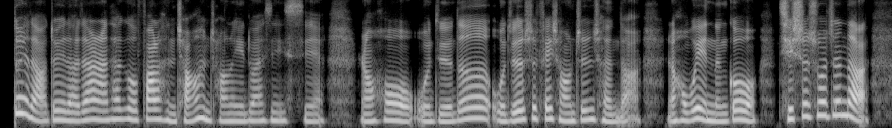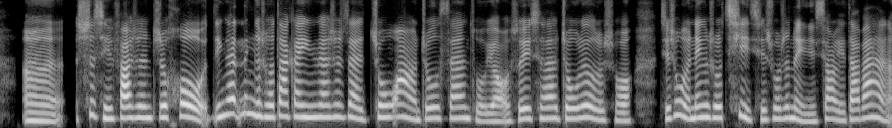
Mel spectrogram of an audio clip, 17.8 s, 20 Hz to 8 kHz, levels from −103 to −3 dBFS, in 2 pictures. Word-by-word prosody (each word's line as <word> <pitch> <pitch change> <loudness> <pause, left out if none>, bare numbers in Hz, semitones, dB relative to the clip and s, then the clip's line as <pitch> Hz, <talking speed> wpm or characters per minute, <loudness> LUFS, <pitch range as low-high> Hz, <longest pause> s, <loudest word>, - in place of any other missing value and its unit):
对 365 -2 +2
的 235 - 0
对 215 +1 -2
的。 195 -1 -1
当 215 +3 +1
然 215 -1 0
她 230 0 -3
给 235 - -5
我 220 - 0
发 230 +2 +2
了 230 - 0
很 205 -5 -4
长 180 +6 -2
很 245 -4 0
长 185 -2 -6
的 185 - -4
一 180 - -4
段 195 +1 -5
信 195 -1 -6
息， 180 -1 -8 0.4
然 180 0 -3
后 195 -2 0
我 180 0 -4
觉 175 -1 -3
得 240 +4 0
我 185 -2 -3
觉 190 +2 -1
得 215 - +2
是 250 - -2
非 240 0 -1
常 190 -5 -2
真 215 +3 -2
诚 185 -6 -4
的， - - -6 0.2
然 180 - -2
后 200 -1 -2
我 220 - -1
也 240 -2 +4
能 180 -2 -1
够 210 -1 +1 0.2
其 230 - 0
实 295 +6 +1
说 320 +3 +1
真 325 +1 -1
的， 310 - +5 0.5
呃， 190 -3 +1
事 225 +10 -3
情 255 -6 +1
发 255 +1 +7
生 265 0 +2
之 270 +1 +2
后， 270 -5 +4
应 280 +4 +1
该 350 +1 +6
那 360 +2 -3
个 310 - +4
时 280 - 0
候 275 - +4
大 300 -1 +4
概 290 -1 +2
应 275 -1 +4
该 275 0 +2
是 285 0 -1
在 265 -4 0
周 275 +6 0
二 275 -6 +3
周 245 +3 -1
三 255 0 -1
左 195 -7 -5
右， 180 0 0
所 225 +5 -2
以 240 - +3
是 250 - -7
她 250 0 +1
周 245 0 +1
六 270 -2 +3
的 215 - -2
时 200 -1 -9
候， 190 0 0 0.3
其 245 -3 -2
实 270 - -3
我 290 -6 +2
那 255 +2 +3
个 275 - +3
时 265 - -2
候 260 - +4
气 285 0 0
其 210 - -9
实 220 - -2
说 240 +1 -2
真 255 +1 -2
的 250 - +2
已 190 - -3
经 175 - -4
消 235 +6 -2
了 210 - -4
一 200 - -5
大 225 +2 +1
半 265 -1 +2
了， - - -5
230 Hz, 335 characters per minute, -23 LUFS, 195-265 Hz, 0.5 s, 发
